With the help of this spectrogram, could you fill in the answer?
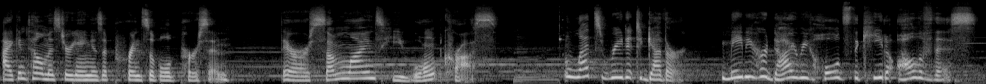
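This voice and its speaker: An actress playing a curious, determined young woman, a daughter in a video game dub, with an earnest, measured delivery. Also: a little high, soft background music, close to an everyday voice. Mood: casual, persuading.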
